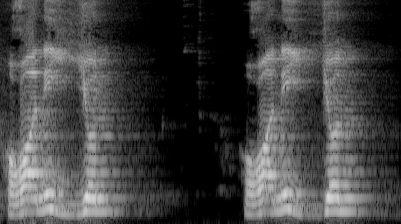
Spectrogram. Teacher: Ghaniyun, gha is high sounding.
